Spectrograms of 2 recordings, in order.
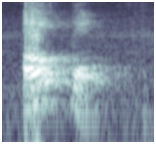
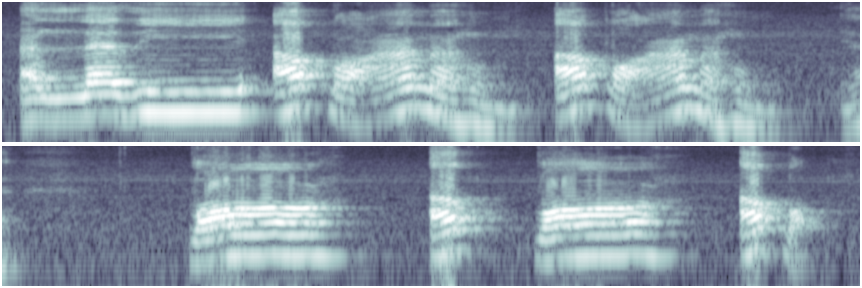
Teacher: huruf to pantulannya berbeda karena huruf to ini huruf tebal. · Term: qalqalah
